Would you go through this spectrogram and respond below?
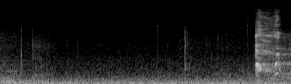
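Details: After low room noise, a single short, dry, acted cough bursts out near the end with no whoop, in a whooping cough teaching clip. Finding: cough.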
